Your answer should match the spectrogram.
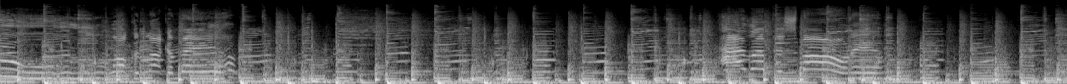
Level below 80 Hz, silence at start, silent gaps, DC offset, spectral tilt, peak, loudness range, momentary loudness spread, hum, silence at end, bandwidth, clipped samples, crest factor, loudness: -18 dBFS; 0 s; none; under 0.1%; -6 dB/octave; 0 dBFS; 2 LU; 4 LU; none; 0 s; 15.5 kHz; under 0.1%; 14 dB; -15 LUFS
